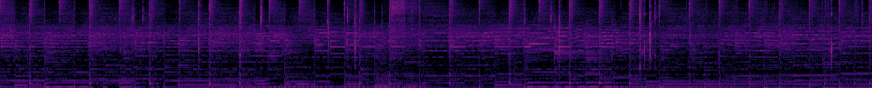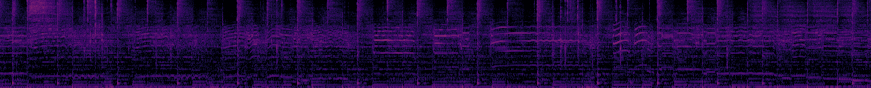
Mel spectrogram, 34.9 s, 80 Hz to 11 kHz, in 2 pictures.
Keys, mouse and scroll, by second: 1.6-4.0 ctrl+drag, 4.0 ctrl+space, 13.7-24.4 ctrl+drag, 24.4-30.5 drag, 30.5-33.7 alt+drag, 33.7-34.8 drag.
